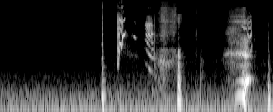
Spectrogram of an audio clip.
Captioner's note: door opening and shutting squeakily; cabinet door squeaking repeatedly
